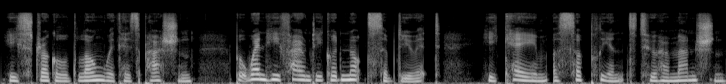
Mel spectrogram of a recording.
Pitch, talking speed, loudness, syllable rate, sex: 175 Hz, 180 wpm, -20 LUFS, 4.1 syllables/s, female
